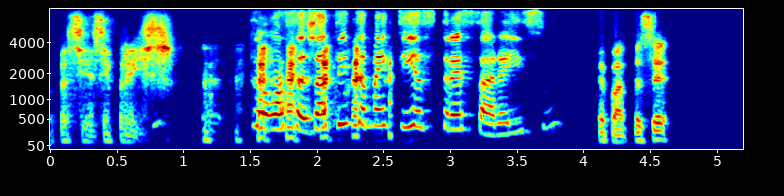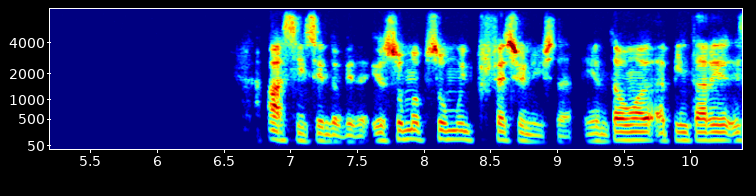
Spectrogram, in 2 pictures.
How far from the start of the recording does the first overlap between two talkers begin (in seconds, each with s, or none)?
none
